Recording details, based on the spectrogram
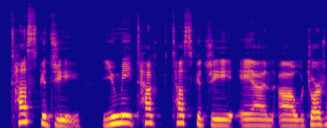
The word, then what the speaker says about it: Tuskegee: but it is Tuskegee.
